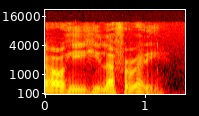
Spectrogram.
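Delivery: normal talking voice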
